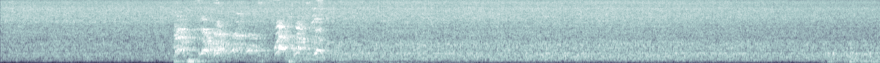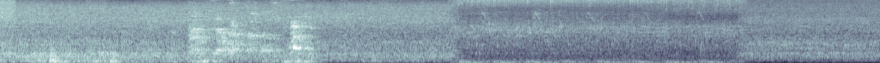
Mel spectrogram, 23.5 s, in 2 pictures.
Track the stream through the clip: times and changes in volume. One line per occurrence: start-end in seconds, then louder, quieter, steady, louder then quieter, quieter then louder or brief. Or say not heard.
0.0-23.4 quieter.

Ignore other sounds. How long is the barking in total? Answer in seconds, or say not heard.
4 s.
